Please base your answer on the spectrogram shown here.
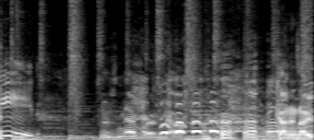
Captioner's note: laughter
